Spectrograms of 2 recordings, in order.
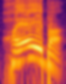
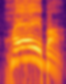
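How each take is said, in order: The two takes are said the same way.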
